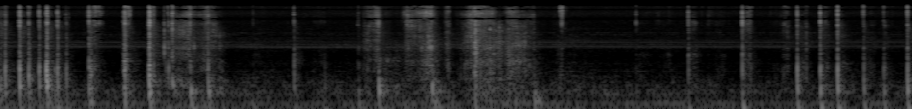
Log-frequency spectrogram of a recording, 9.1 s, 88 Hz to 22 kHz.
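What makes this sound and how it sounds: A small, flat, hollow plastic Nintendo Switch game case for Splatoon 2, lying on a wooden shelf, is tapped and scratched with the fingertips and short nails. Quick, dry clicking taps die away almost instantly, broken up by soft, scratchy rustling passages, all at a quiet level.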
